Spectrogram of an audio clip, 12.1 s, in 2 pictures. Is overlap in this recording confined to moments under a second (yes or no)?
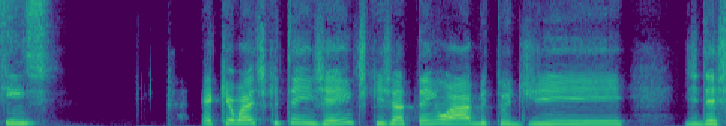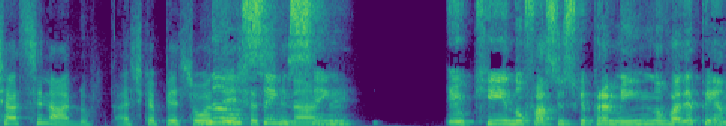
no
